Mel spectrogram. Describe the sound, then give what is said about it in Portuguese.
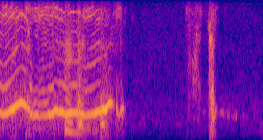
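A baby who has just woken up fusses with a drawn-out, wavering whine, then goes quiet briefly before letting out a couple of short whimpering bursts. “Eu tô com um neném manhoso aqui.”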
